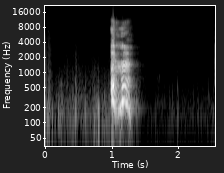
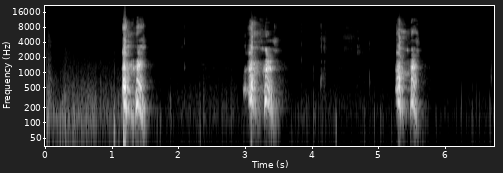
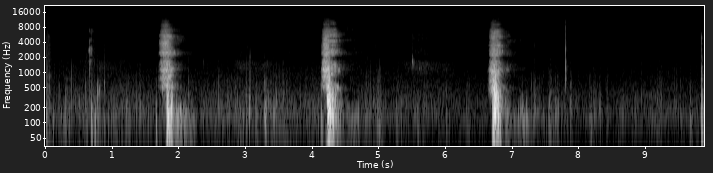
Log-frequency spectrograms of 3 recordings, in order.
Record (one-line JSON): {"cough_length": "2.6 s", "cough_amplitude": 32768, "cough_signal_mean_std_ratio": 0.24, "three_cough_length": "6.7 s", "three_cough_amplitude": 32768, "three_cough_signal_mean_std_ratio": 0.23, "exhalation_length": "9.9 s", "exhalation_amplitude": 30332, "exhalation_signal_mean_std_ratio": 0.18, "survey_phase": "beta (2021-08-13 to 2022-03-07)", "age": "65+", "gender": "Male", "wearing_mask": "No", "symptom_none": true, "smoker_status": "Never smoked", "respiratory_condition_asthma": false, "respiratory_condition_other": false, "recruitment_source": "REACT", "submission_delay": "1 day", "covid_test_result": "Negative", "covid_test_method": "RT-qPCR"}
